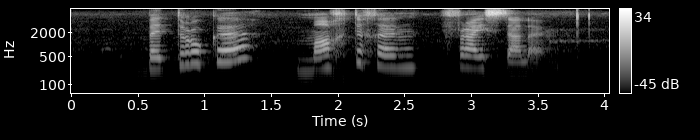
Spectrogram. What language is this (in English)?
Afrikaans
